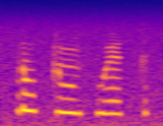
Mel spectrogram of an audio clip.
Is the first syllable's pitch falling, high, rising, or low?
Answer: high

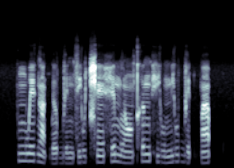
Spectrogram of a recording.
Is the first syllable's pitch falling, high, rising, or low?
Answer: high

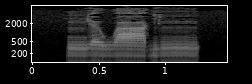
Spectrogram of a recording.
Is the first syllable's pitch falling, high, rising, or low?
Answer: low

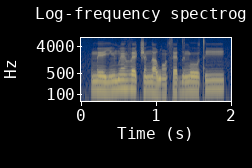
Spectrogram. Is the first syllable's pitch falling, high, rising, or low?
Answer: low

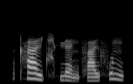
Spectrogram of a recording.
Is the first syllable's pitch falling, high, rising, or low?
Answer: falling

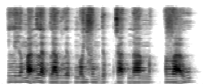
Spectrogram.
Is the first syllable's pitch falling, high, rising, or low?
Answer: rising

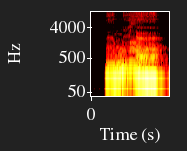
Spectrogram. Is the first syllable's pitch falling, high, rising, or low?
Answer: low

